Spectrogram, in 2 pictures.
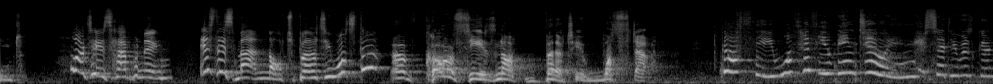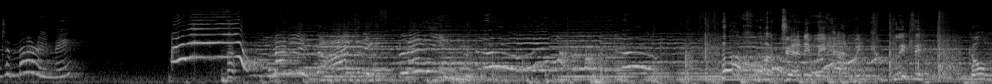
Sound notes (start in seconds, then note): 11.6 screaming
